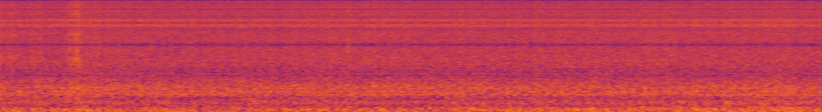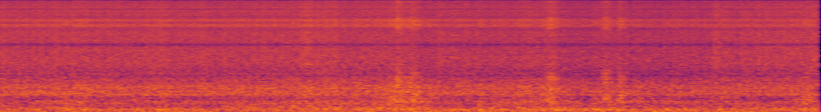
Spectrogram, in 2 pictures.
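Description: Cabin noise of a regional train running at speed: a steady low rumble of wheels on track, with a few faint clicks near the end.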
